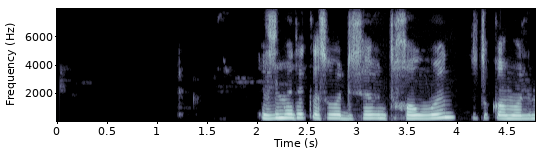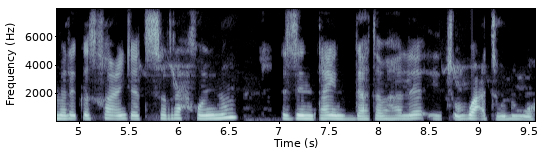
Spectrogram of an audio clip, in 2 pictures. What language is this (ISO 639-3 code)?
tir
